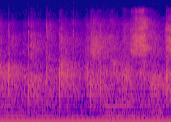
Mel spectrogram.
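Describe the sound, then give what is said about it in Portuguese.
An audience applauds in praise to God with loose, scattered claps rather than a dense roar, the bursts fairly even in loudness over a steady low electrical hum. “Dá uma salva de palmas a Deus aí”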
